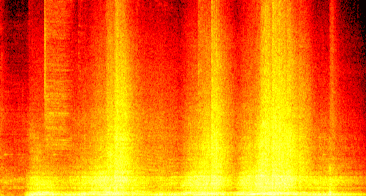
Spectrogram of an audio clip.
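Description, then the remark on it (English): A car on air suspension cranks and fires up, a brief airy hiss follows as the airbags raise the car, then a deep rumbling idle with three loud exhaust revs rising and falling. No one speaks. “When I start it, the airbags will raise the car up and we'll hear the exhaust.”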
